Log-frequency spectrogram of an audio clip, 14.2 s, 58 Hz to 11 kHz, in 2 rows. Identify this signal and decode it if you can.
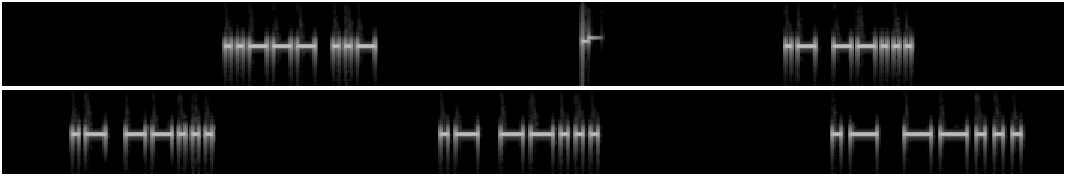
Morse code, heard as a keyed tone, about 26 wpm, 700 Hz. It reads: 2U A7 A7 A7 A7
